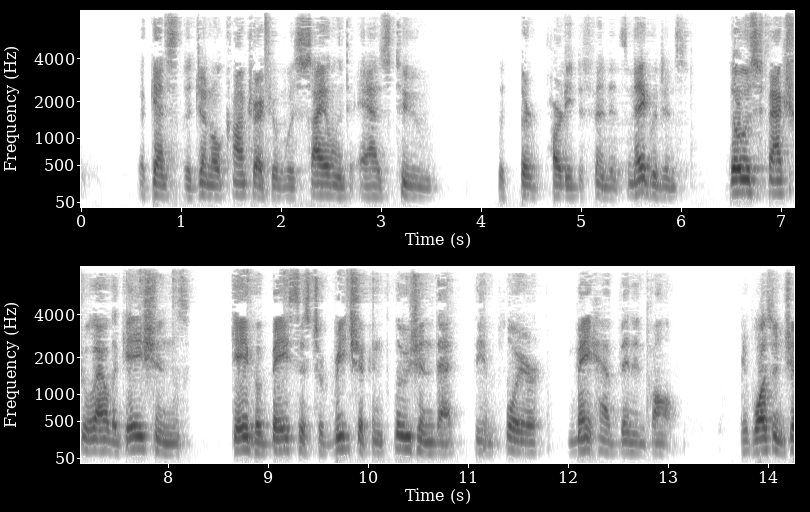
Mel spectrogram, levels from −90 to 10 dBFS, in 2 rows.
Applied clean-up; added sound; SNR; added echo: neural mask model DeepFilterNet 3.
